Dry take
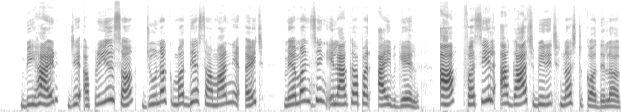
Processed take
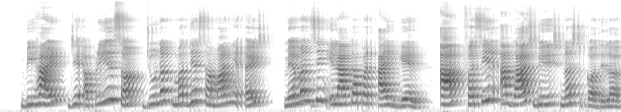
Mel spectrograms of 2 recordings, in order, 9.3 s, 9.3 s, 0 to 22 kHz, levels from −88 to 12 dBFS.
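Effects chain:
repeating echo 62 ms, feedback 35%, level −5.5 dB
level −3 dB

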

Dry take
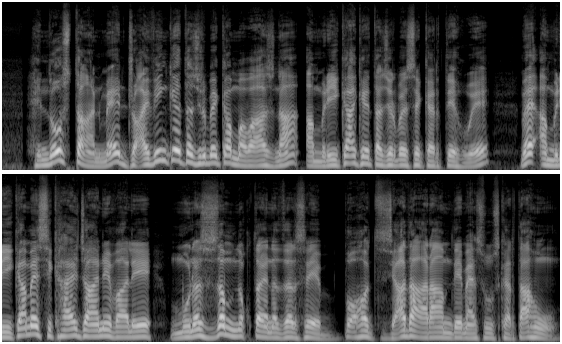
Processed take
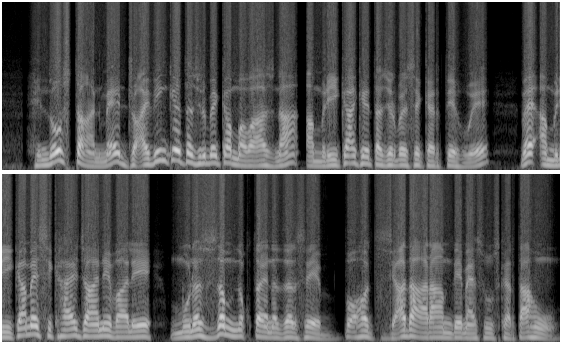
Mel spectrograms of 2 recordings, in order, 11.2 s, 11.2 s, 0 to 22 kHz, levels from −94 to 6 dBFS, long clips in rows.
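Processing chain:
converter with an unsteady clock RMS 0.028 ms

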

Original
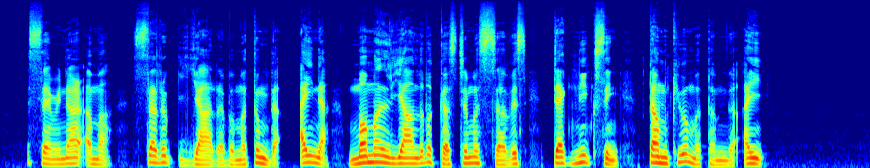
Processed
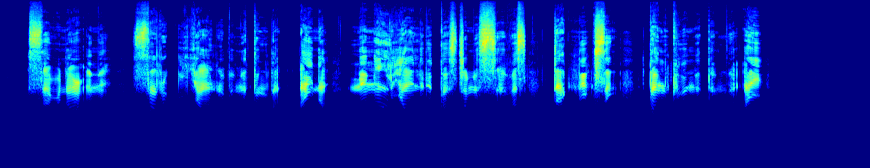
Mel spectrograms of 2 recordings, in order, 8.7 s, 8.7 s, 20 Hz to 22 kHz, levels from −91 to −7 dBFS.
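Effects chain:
Butterworth high-pass 2,700 Hz 72 dB per octave
level +6.5 dB

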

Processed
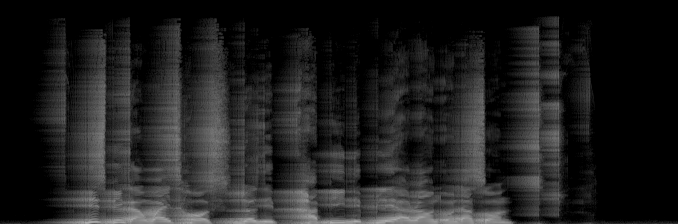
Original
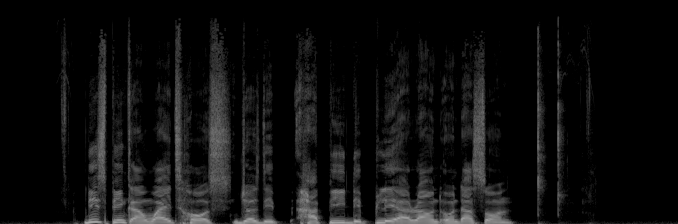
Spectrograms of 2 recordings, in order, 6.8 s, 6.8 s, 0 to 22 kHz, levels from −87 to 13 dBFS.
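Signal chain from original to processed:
peak hold with a rise ahead of every peak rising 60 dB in 0.60 s
level +2 dB

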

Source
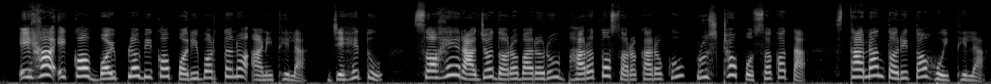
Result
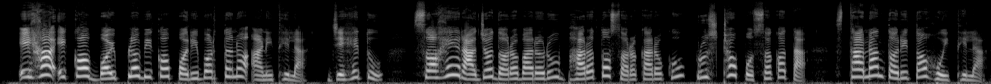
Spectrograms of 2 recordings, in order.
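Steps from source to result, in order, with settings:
downward expander −49 dBFS
in parallel at −7.5 dB: asymmetric clip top −10.5 dBFS

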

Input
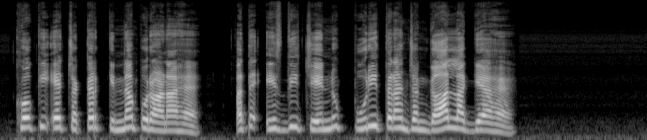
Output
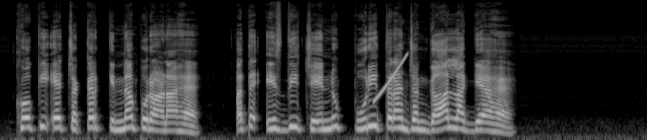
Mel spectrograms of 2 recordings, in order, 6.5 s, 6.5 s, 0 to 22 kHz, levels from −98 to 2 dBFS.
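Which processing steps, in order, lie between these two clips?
brickwall limiter −14.5 dBFS, peak gain reduction 8 dB
sound drawn into the spectrogram rise, 0:03.73–0:04.08, 1,100–5,400 Hz −29 dBFS
level −4.5 dB

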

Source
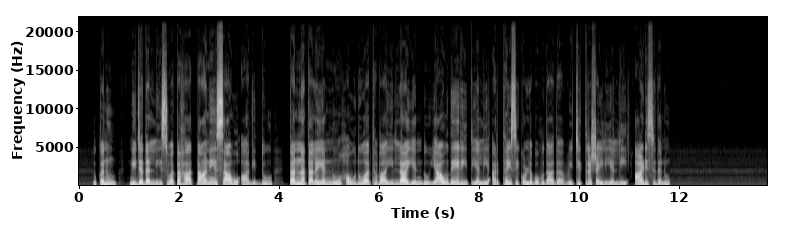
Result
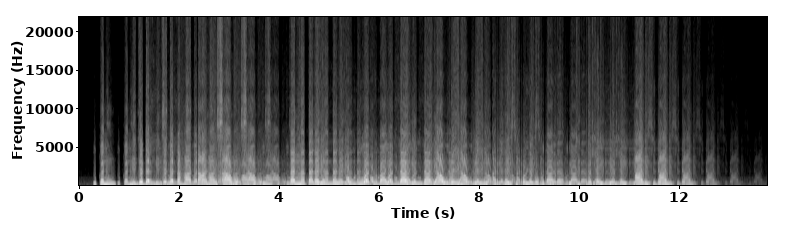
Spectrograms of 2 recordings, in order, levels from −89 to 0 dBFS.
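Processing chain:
running median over 25 samples
high-pass filter 64 Hz
on a send: feedback echo with a high-pass in the loop 479 ms, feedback 38%, high-pass 410 Hz, level −3.5 dB

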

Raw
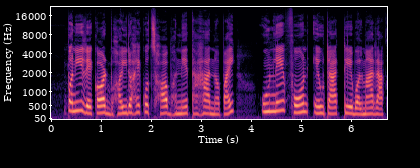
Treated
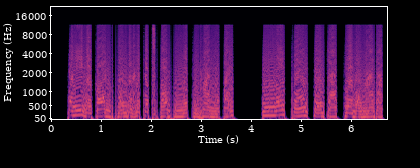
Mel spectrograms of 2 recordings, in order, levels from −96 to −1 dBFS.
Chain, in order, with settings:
comparator with hysteresis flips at −31.5 dBFS
phase-vocoder pitch shift with formants kept −11.5 semitones
low-pass that shuts in the quiet parts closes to 1,600 Hz, open at −23 dBFS
level −9 dB

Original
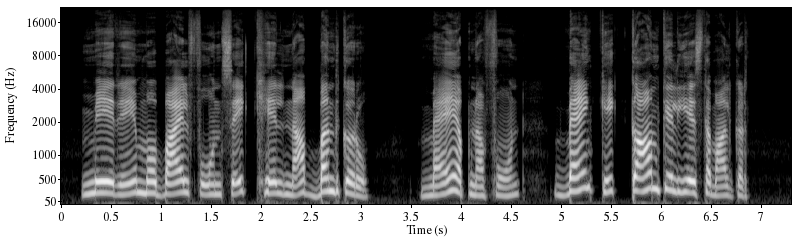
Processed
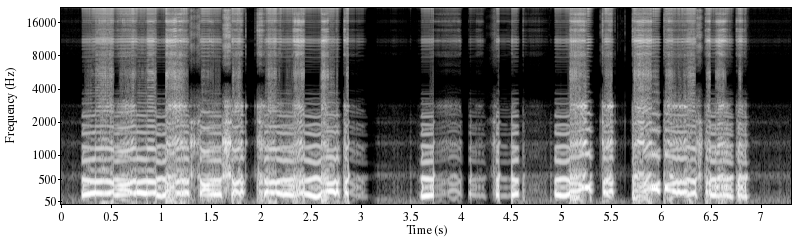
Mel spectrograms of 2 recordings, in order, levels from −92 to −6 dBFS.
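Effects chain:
samples in bit-reversed order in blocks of 64 samples
0:02.87–0:04.51: gate with flip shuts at −21 dBFS, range −31 dB
Butterworth band-reject 4,900 Hz, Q 0.6
hollow resonant body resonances 580/1,300/2,000/2,800 Hz, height 16 dB, ringing for 35 ms
gain into a clipping stage and back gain 20.5 dB
high-pass filter 69 Hz 6 dB per octave
spectral tilt −2.5 dB per octave
boost into a limiter +26 dB
0:05.64–0:06.48: expander for the loud parts 1.5 to 1, over −22 dBFS
level −1 dB

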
